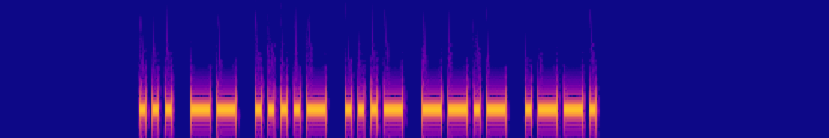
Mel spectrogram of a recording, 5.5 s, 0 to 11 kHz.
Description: Morse code, heard as a keyed tone, about 27 wpm, 700 Hz. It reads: SM4VQP
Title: DXCC-100 Call Signs - 6 Characters - 28wpm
